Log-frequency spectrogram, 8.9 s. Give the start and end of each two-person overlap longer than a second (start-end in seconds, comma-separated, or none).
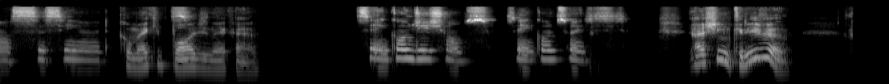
none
